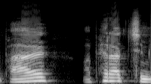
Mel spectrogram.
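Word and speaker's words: בַּעַל פְּרָצִים: 그래서 바알 브라심은 이제 페라츠라는 단어에서 이제 브라심으로 저희가 이렇게 표기를 하고 있는데, 그러니까 바알 페라츠, 바알 페라침 이렇게 발음을 하는 게 이제 원어의 발음이고요.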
